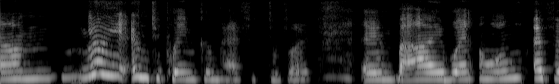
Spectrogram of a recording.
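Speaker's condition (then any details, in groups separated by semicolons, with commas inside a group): Cerebral palsy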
